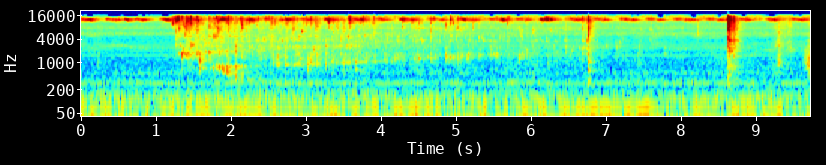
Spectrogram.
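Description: Juice pouring from a stainless steel mixer-grinder jar into a glass, a steady splashing stream that starts about a second in. A sharp click near the end.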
